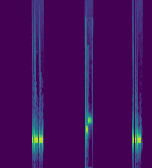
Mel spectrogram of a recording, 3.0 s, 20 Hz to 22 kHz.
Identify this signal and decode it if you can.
Morse code, heard as a keyed tone, about 50 wpm, 700 Hz. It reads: W U
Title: Single Character (Letter:Number:Punctuation:Prosign) 50wpm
